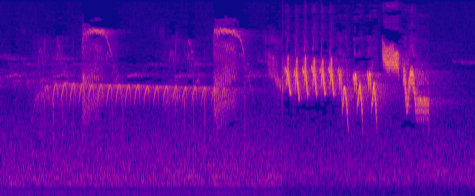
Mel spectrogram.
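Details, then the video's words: In spring, a male common starling back from its wintering grounds in a Polish forest sings passionately while flapping its wings and shaking its whole body to the beat: a jumbled medley of fast dry rattles, thin high whistles and loud clicking chatter. "powracają z zimowisk inne ptaki. Namiętnie śpiewają szpaki. Trzepoczą przy tym skrzydłami"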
